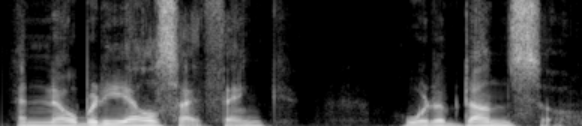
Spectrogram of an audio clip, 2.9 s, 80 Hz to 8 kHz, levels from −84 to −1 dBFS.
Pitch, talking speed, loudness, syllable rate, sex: 120 Hz, 185 wpm, -17 LUFS, 5.3 syllables/s, male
